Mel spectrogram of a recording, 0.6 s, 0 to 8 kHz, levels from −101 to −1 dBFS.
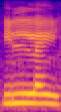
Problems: none marked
